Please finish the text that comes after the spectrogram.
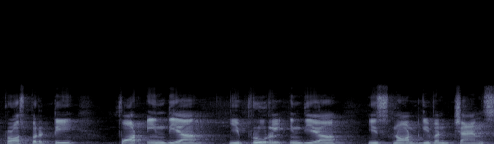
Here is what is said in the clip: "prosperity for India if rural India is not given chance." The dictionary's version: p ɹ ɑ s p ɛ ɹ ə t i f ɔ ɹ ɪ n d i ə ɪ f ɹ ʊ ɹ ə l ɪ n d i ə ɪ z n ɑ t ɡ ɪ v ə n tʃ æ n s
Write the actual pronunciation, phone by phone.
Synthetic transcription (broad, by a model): p ɹ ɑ s p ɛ ɹ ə t i f ɔ ɹ ɪ n d i ə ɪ p ɹ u ɹ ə l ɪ n d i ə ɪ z n ɑ t ɡ ɪ v ə n tʃ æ n s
